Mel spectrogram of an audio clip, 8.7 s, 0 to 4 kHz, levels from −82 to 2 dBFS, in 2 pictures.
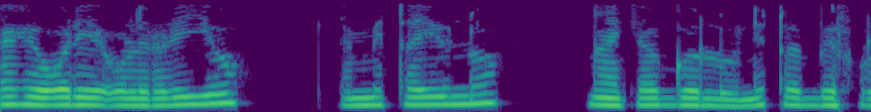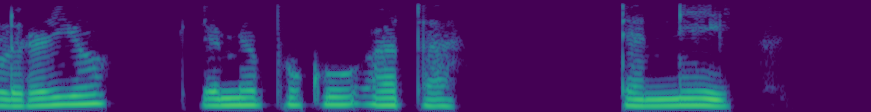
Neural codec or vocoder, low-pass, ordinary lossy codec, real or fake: none; 3.6 kHz; none; real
